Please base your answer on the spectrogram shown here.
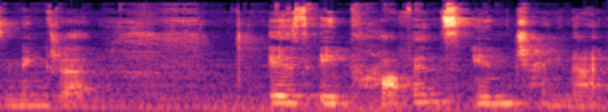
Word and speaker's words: Ningxia: ninja ninja i mean the pronunciations are all over the place but i think the closest is ninja is a province in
